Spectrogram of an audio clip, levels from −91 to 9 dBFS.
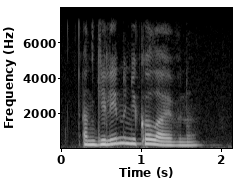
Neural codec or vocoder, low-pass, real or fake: none; 7.2 kHz; real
